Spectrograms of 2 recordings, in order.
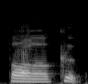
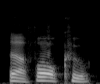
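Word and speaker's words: フォーク: Yeah, so you gotta remember to drag out the word fork. Forku. Forku. Remember ku, yeah, because Japanese, there's a K, they pronounce the K as ku. So if you don't say the ku, if you just say ku, they probably will not understand it.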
